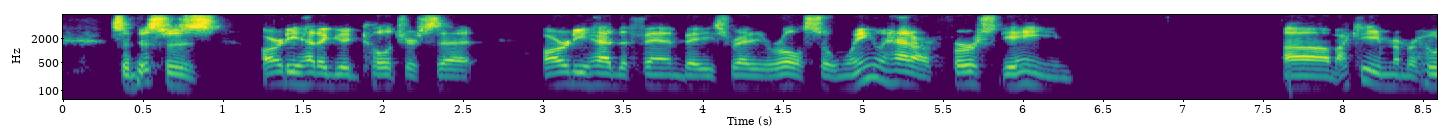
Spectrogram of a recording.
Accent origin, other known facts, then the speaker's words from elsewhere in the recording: Southeast, United States; I'm kind of more of the Southeast guy, being in the Southeast, growing up in the Southeast, being at Wofford, all that stuff.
